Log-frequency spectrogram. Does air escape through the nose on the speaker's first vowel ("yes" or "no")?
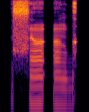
yes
